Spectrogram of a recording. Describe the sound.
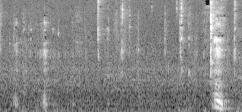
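Faint chewing of grilled eggplant topped with miso and a shiso leaf: soft mouth clicks and smacks, then a louder, crisper bite near the end.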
